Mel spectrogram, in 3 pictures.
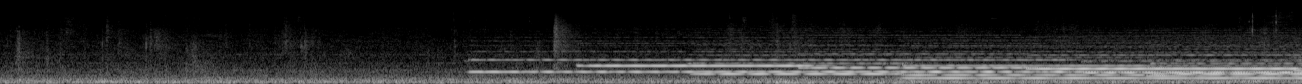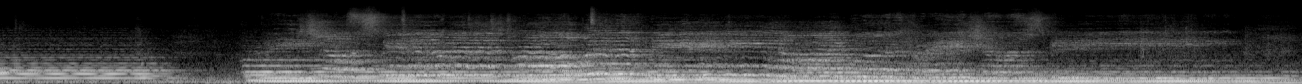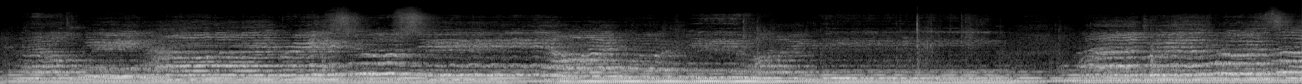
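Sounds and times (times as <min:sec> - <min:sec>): organ accompaniment: 0:04.7 - 0:39.0
choir singing in parts: 0:15.4 - 0:39.0.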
